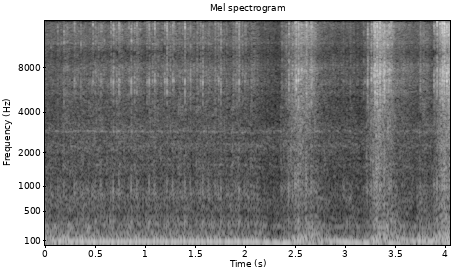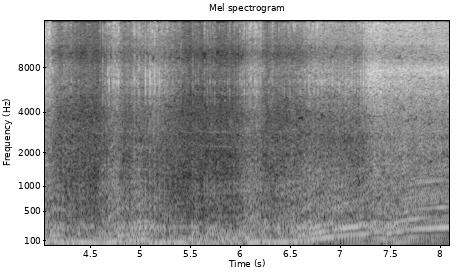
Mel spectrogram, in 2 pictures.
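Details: 1948 Chevy Fleetline small-block Chevy V8, 4-speed, open headers, test burnout after repair for pushrods breaking on first burnouts: burble then hard revs with pitch rising cleanly, no knock or clatter; valvetrain sounds healthy, normal.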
